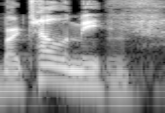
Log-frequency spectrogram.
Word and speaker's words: Barthelemy: you've got a motivated barthelemy right now excuse me that's the correct pronunciation bar telling me um there's been times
